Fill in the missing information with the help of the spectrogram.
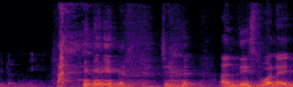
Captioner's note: chuckles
